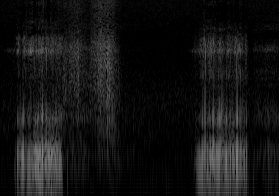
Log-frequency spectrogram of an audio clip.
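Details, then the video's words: Beagle sleeping on the couch: two loud, raspy snores about two seconds apart, with a softer breathy exhale and a faint click between them. "Snoring Beagle"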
